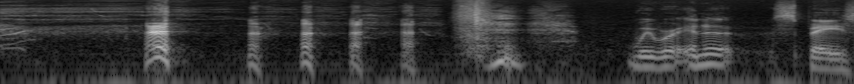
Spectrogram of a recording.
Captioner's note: laughing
